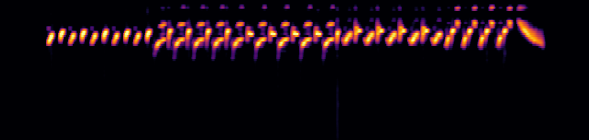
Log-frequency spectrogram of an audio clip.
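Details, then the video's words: Goldfinch song for tutoring young birds: a row of crisp repeated chirps develops into fast tinkling twitters with overlapping high notes, ending in a rough descending buzz. "تحفيظ فراخ طائر الحسون التغريد"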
